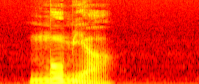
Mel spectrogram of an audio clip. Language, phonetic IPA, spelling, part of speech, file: Polish, [ˈmũmʲja], mumia, noun, Pl-mumia.ogg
